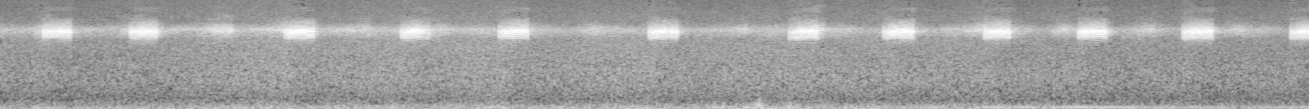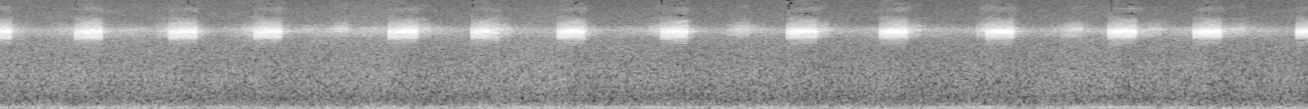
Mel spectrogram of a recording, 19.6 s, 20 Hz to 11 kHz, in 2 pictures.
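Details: Green grocer cicadas from a large emergence of thousands in the Blue Mountains, Australia, early October 2020; dense chorus of pulsing high-pitched buzzes, surges repeating about every 0.7 seconds over a steady hiss, low rumble underneath.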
